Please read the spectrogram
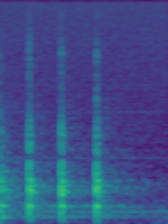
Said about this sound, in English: another knock at the door. You walk over to the door and you open it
